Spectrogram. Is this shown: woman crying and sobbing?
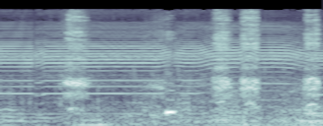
yes

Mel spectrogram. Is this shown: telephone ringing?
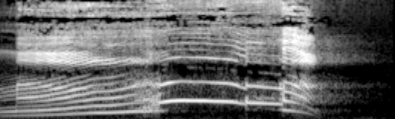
no

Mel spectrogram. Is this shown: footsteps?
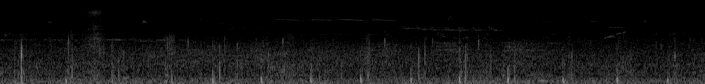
yes

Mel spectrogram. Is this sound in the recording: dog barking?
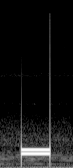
no

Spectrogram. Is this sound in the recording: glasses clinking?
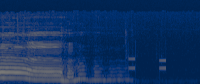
no

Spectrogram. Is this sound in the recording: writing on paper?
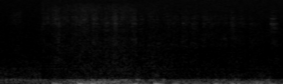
yes

